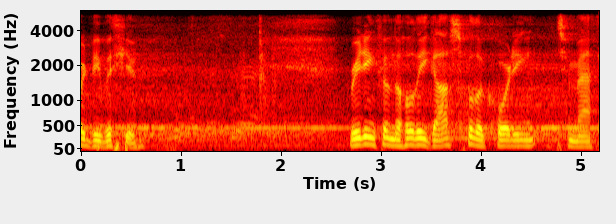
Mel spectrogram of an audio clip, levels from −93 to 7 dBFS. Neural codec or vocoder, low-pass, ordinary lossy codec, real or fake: none; 5.4 kHz; AAC, 48 kbps; real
